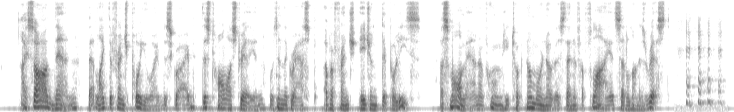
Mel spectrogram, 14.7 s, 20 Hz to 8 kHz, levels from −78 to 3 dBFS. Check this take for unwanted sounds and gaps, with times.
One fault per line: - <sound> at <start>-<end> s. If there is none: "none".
- laugh at 13.5-14.5 s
